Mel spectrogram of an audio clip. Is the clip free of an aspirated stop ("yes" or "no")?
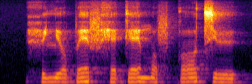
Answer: yes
